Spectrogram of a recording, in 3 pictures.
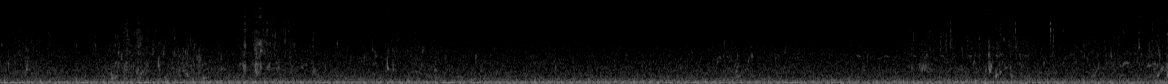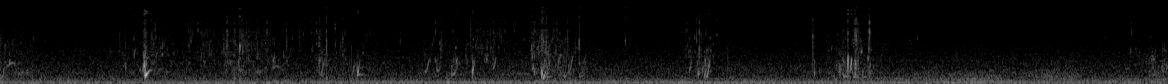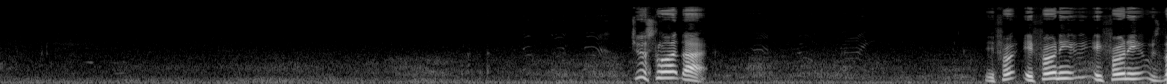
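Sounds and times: fish splashing at water surface: 0.0s - 4.3s, 9.1s - 12.2s, 12.8s - 17.6s, 18.5s - 19.0s, 19.8s - 20.6s
wind rumble on microphone: 6.0s - 29.8s.

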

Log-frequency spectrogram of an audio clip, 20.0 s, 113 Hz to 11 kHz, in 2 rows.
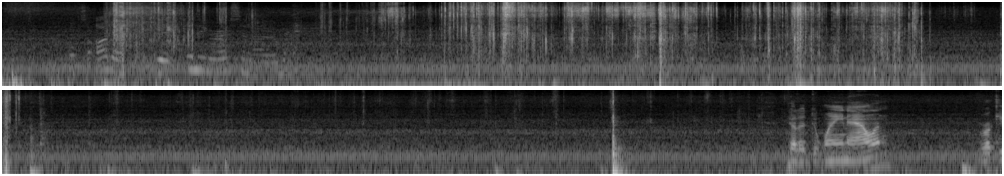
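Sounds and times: foil wrapper crinkling: 1.0s - 10.5s, 11.1s - 15.8s.

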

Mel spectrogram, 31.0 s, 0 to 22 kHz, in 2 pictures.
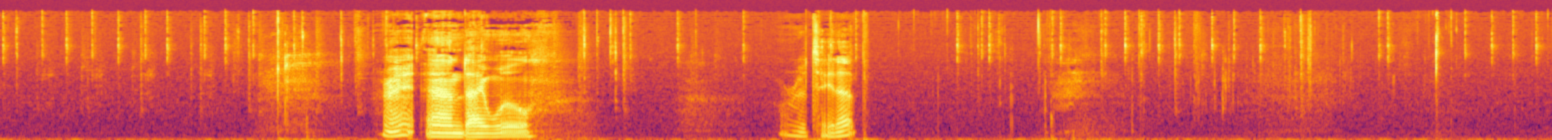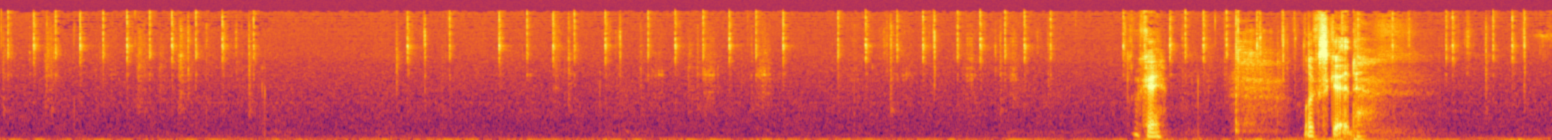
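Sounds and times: mouse and keyboard clicking: 0.0s - 4.3s, 5.8s - 7.6s, 9.4s - 18.2s, 19.4s - 26.1s, 29.4s - 31.0s.

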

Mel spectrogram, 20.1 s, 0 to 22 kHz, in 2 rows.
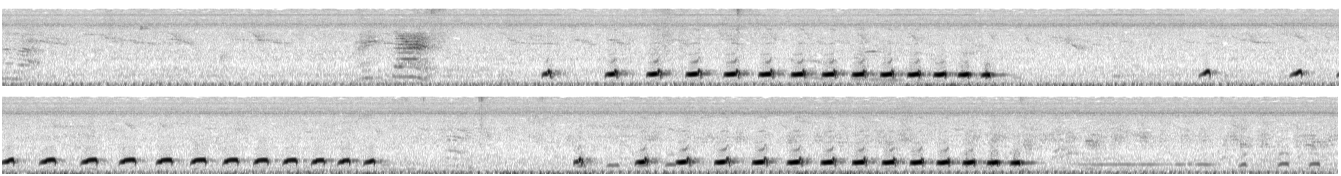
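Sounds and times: dove cooing: 3.4s - 20.0s.

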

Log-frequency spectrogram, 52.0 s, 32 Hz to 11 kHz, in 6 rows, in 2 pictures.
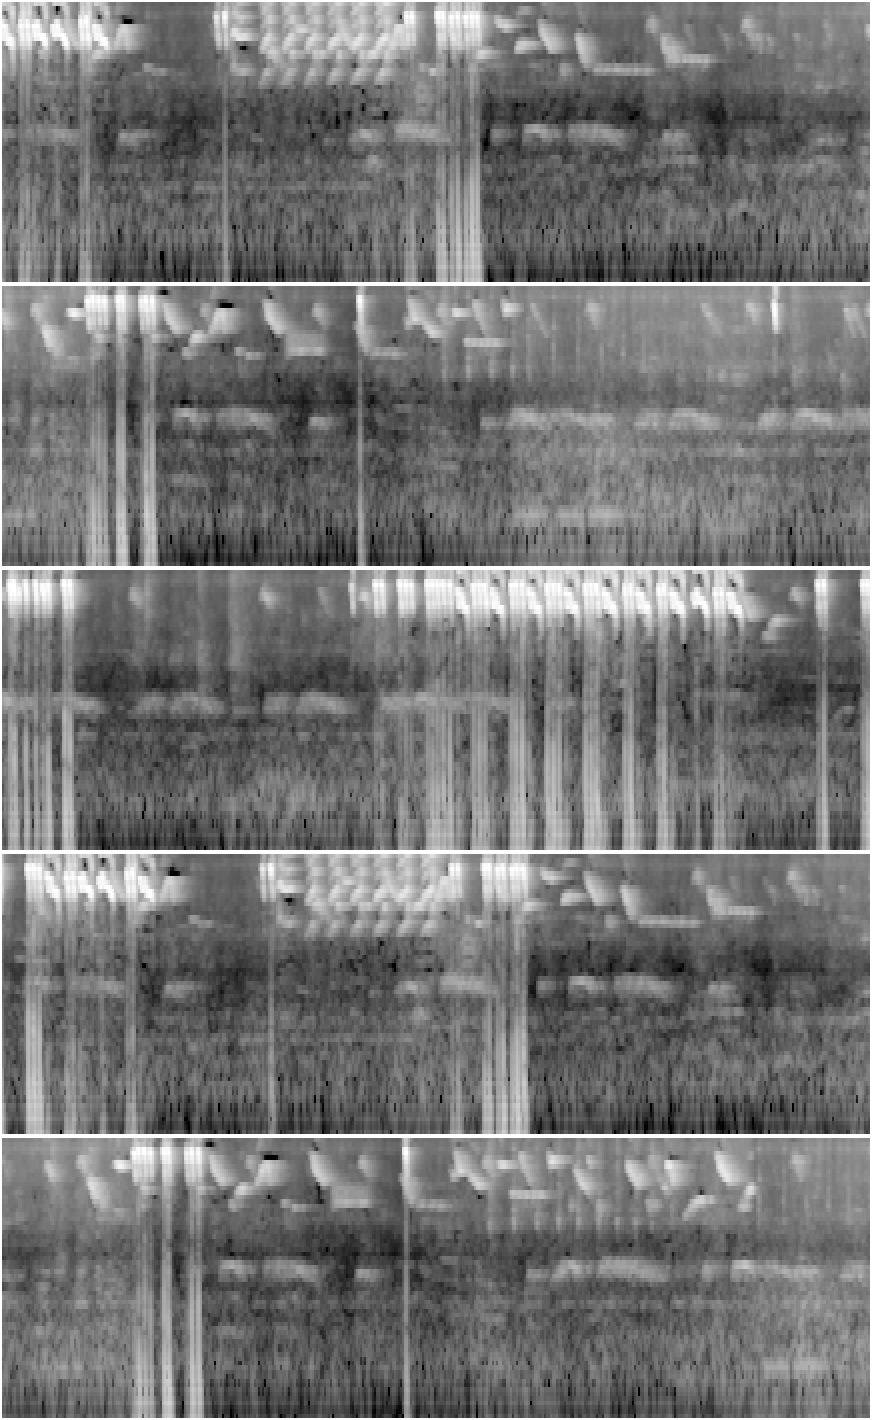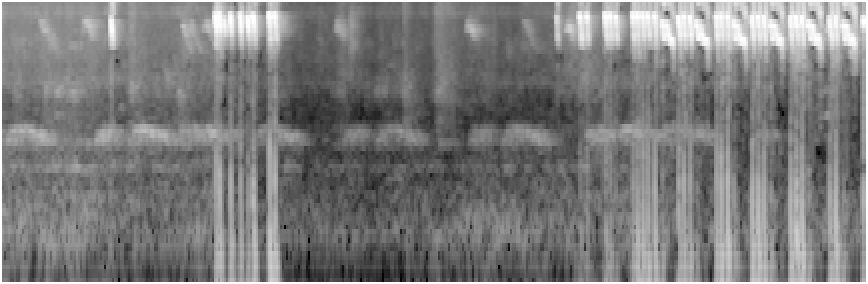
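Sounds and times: bird chirping trills: 0.0s - 7.2s, 9.2s - 19.0s, 20.5s - 33.6s, 35.7s - 47.0s, 48.3s - 52.0s
low bird warbling: 48.6s - 52.0s.

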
